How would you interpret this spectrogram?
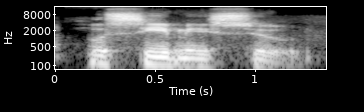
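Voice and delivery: deep, low warlock voice. Voicing a warlock speaking from the darkness: Christopher Lee voice. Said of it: "in the most Christopher Lee voice".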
